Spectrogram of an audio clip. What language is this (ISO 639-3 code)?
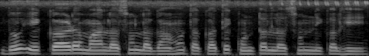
hne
